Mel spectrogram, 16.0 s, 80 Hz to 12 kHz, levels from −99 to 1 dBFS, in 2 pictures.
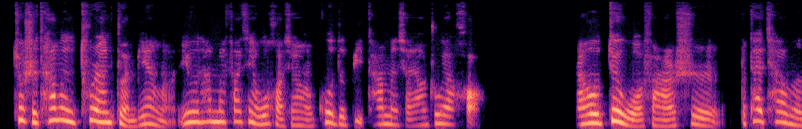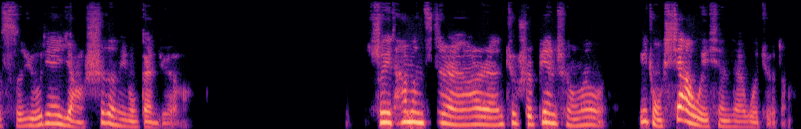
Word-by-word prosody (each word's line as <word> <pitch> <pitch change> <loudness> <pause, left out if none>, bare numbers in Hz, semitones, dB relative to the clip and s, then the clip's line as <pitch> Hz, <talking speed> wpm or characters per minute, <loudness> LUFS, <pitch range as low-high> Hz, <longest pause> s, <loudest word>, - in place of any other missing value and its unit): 就 315 - +4
是 270 -3 +3
他 300 +6 +1
们 295 -4 +4
突 315 - -3
然 260 -3 +5
转 150 - 0
变 210 +4 -3
了， 290 +5 -9
因 255 0 +1
为 265 - +4
他 265 +1 -2
们 270 0 +3
发 275 0 -5
现 260 -5 -1
我 215 - -1
好 215 -6 -3
像 175 -2 -10
过 255 +4 +1
得 200 - -5
比 275 +10 -9
他 210 - -8
们 205 -3 -4
想 165 -2 -11
象 180 +2 -9
中 230 +1 -3
要 210 -2 -2
好。 - - -3 0.9
然 205 +1 +1
后 235 0 +8
对 280 +6 +6
我 170 -11 +4
反 170 +1 -6
而 160 +1 -2
是 180 -3 -5 0.2
不 225 - -8
太 290 -1 +1
恰 265 0 -8
当 250 - 0
的 180 -3 -3
词， 165 -1 -10
有 175 +2 -2
点 225 -2 0
仰 135 -8 -2
视 250 - -5
的 230 -4 +1
那 170 -4 -7
种 140 -2 -6
感 240 - -4
觉 235 0 -15
了。 - - -18 1.8
所 255 - +4
以 255 - +8
他 245 +3 +1
们 260 -2 +8
自 250 -1 -5
然 200 -3 0
而 200 +1 0
然 195 +1 0
就 235 +3 -3
是 210 - -1
变 240 +3 +2
成 185 -5 -8
了 190 0 -5 0.3
一 280 - -1
种 165 - -1
下 315 - +6
位 175 -7 +1
现 155 -2 -8
在， 140 -2 -9
我 135 -2 -8
觉 - - -17
得。 - - -19
215 Hz, 275 characters per minute, -20 LUFS, 180-255 Hz, 1.8 s, 后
